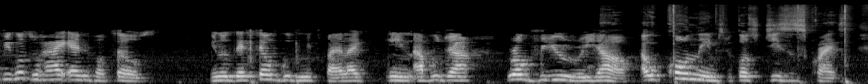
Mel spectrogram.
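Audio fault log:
0.0–6.0 s, adaptive stream starting at a low bitrate: the player opens on a thin version with nothing above 5.2 kHz, then steps up cleanly before "I will call names".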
